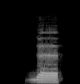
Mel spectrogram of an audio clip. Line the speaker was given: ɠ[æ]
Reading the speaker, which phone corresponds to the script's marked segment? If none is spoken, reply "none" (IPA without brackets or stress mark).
ə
